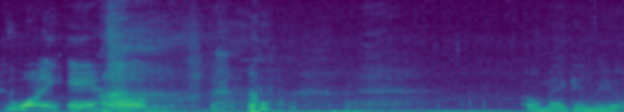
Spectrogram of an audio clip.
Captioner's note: laughs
